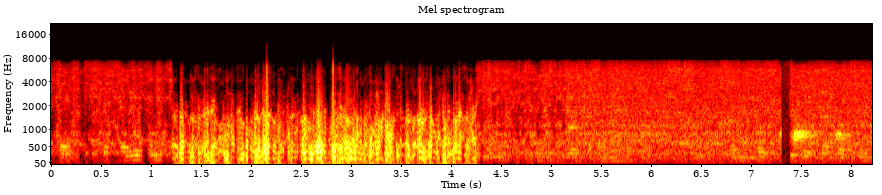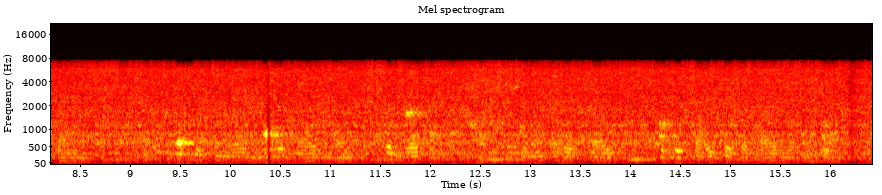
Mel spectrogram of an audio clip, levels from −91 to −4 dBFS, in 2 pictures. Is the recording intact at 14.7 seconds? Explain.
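No. At 14.7 s, as throughout the recording from 0.0 s, the other side's voice is leaking through: a second voice sits a little louder than the talker, likely far-end audio from the loudspeaker that the echo canceller failed to remove. A spectrogram shows two overlapping sets of harmonic bands.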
